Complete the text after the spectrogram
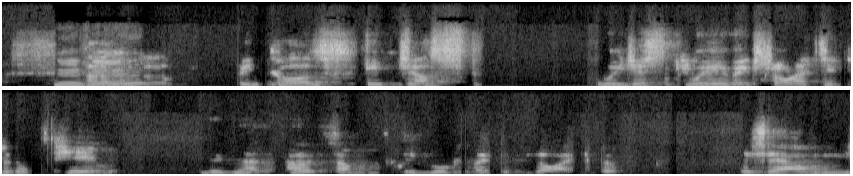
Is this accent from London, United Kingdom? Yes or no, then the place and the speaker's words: no; Scotland, United Kingdom; But I'm from Fife, and when you try and turn your back on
